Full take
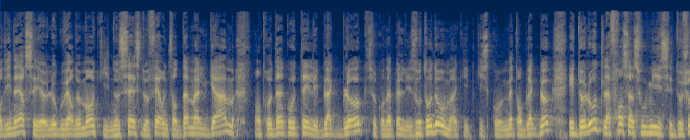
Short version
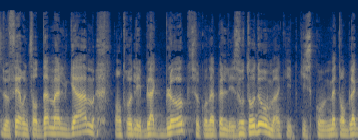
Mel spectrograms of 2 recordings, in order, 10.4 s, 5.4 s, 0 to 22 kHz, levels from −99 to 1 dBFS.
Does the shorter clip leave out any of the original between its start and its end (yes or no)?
yes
